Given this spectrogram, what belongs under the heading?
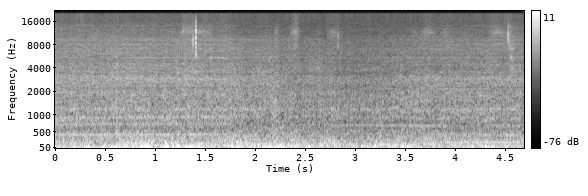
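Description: A Suzuki GSX-R 150 motorcycle being ridden gives a steady, loud engine drone mixed with broadband wind rush throughout, with no speech.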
